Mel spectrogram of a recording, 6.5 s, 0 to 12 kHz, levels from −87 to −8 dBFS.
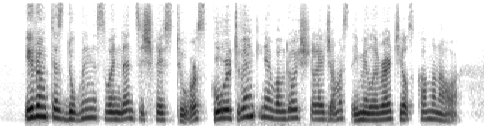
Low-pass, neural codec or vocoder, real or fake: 10.8 kHz; codec, 16 kHz in and 24 kHz out, 0.4 kbps, LongCat-Audio-Codec, fine tuned four codebook decoder; fake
